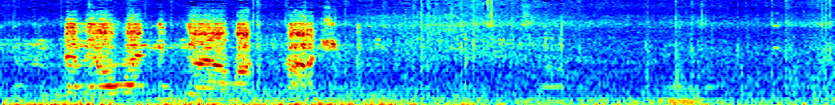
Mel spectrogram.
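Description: A man talks briefly for the first two seconds or so, over a steady low rumble that continues after he stops.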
